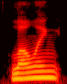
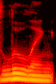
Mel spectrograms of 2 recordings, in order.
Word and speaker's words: Luling: Lulling is luling.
